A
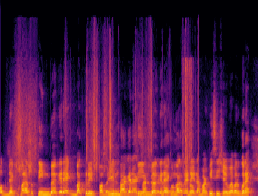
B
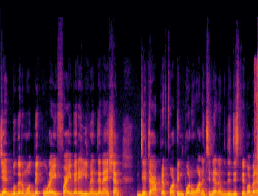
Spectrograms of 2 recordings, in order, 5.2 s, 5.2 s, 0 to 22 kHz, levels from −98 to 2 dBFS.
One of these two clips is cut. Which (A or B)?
A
